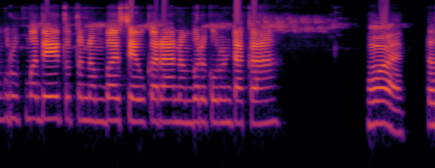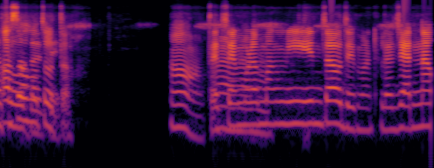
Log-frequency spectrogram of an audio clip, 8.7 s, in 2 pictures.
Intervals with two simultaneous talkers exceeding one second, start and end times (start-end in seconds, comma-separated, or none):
none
